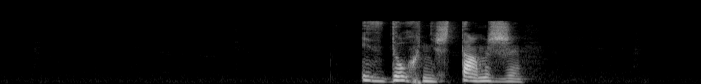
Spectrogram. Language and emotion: Russian, angry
